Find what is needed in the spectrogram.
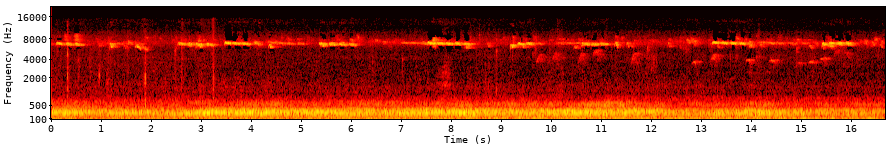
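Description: Woodland birdsong: a high, short call repeated about once a second, with softer notes from other birds later, over a steady rush of wind.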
